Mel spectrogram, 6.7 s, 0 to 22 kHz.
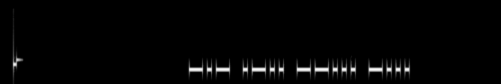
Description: Morse code, heard as a keyed tone, about 20 wpm, 700 Hz. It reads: KL7B
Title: DXCC-100 Call Signs - 4 Characters - 20wpm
